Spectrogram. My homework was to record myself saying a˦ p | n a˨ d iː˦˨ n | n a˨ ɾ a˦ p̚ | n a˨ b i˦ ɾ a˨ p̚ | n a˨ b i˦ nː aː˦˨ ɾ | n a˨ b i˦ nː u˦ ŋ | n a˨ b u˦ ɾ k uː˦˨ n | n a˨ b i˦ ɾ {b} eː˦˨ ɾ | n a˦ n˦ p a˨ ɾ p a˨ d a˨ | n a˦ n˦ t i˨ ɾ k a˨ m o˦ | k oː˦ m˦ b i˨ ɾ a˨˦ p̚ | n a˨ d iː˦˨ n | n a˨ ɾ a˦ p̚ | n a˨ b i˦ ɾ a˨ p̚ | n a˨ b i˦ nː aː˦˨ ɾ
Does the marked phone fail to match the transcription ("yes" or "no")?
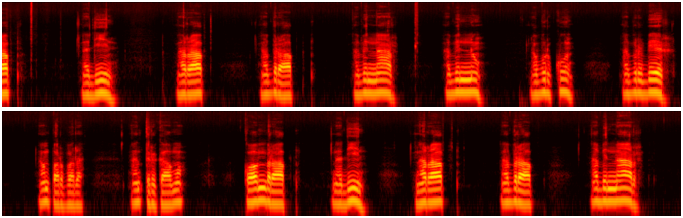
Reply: no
